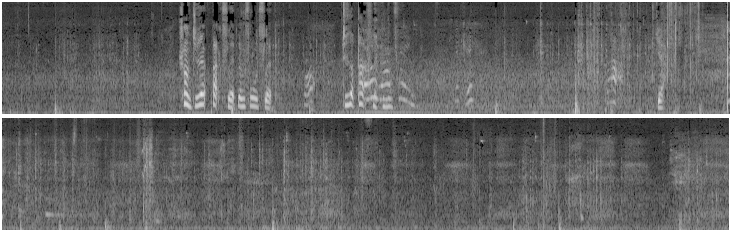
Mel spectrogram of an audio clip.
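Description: A trampoline mat thumps and creaks as a child bounces.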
